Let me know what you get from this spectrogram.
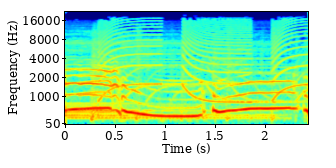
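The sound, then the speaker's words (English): A voice mimics the Kill Bill siren sting: a loud, sustained wail that slides down in pitch and swoops back up, repeating in about two waves with no speech. “You hear the fucking Kill Bill sirens like.”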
